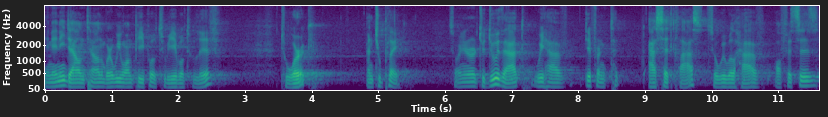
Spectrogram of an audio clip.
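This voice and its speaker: A man talks at a moderate pace in a French accent, with ordinary pitch variation and a fairly low pitch. Long pauses come often. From France. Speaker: real estate development executive. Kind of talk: conference panel talk. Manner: hesitant, many fillers.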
